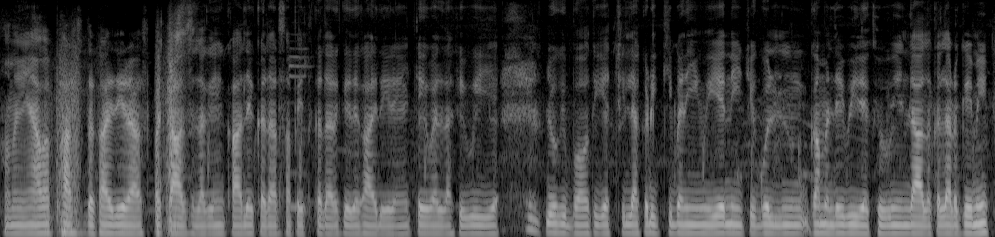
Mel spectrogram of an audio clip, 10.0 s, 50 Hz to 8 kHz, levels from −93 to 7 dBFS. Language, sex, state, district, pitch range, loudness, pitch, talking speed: Hindi, male, Chhattisgarh, Korba, 100-105 Hz, -31 LUFS, 105 Hz, 255 wpm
